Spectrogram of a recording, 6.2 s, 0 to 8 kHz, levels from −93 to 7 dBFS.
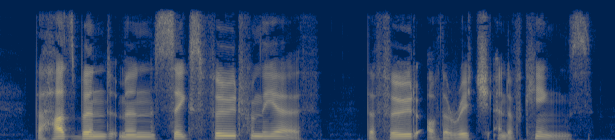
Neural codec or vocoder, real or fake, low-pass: none; real; 7.2 kHz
